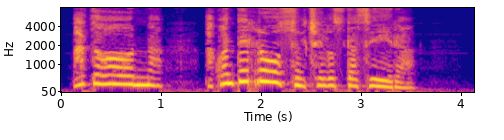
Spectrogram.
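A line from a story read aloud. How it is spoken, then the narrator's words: Exclaimed. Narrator (Italian): esclamò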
